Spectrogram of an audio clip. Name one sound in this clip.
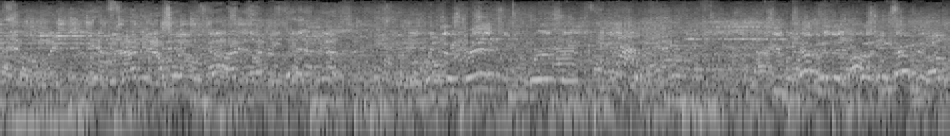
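A man speaks loudly and with animation close by, outdoors.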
